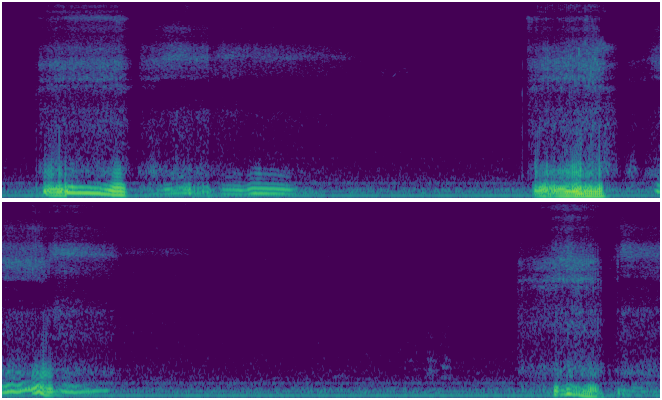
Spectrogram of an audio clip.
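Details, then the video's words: Big pig Queenie snoozing, giving loud rasping low snores in pairs, a harsh inhale followed by a wavering exhale, with quiet gaps between rounds of about five seconds. "Big Pig Snoozin' (HD Queenie Snoring Audio)"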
